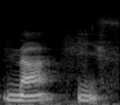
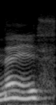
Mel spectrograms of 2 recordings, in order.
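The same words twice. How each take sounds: First: Naïf split as "na... eef"; two syllables. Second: Naïf squashed into one syllable, "nife"; wrong, one syllable. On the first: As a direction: say naïf with a gap between the vowels. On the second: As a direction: say naïf with the vowels run together. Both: Shown as a demonstration. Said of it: "we're not saying naïf".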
